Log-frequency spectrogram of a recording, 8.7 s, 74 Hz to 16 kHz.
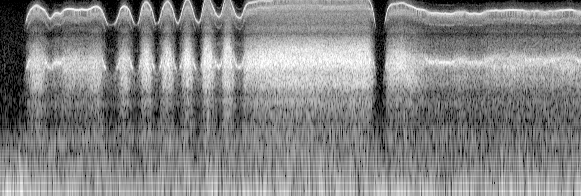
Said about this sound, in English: That's definitely a whistle. That's 100% a whistle.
